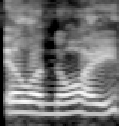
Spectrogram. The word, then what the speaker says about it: Illinois: illinois yes ron it's illinois sir if the s is silent and take the damn thing out isn't that right person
